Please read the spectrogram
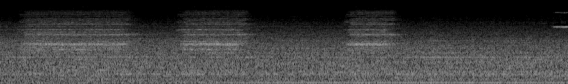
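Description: KiHa 40-series diesel railcar braking to a stop alongside a platform, its wheels and brakes giving three short high-pitched squeals, each a second or less, over the low hum of its diesel engine.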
